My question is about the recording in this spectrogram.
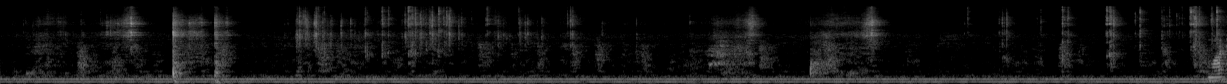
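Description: Metal cookie scoop scraping and clicking against a stainless steel mixing bowl as dough is scooped out, with irregular clicks of the scoop's spring-release lever and soft taps as dough is set on a parchment-lined baking sheet. A steady low hum runs underneath.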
